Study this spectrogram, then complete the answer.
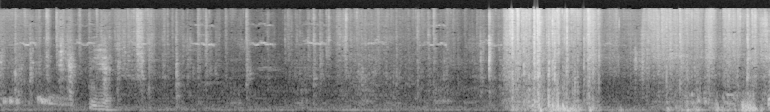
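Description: Neela pigeons coo softly in low repeated calls, with some wing rustling and a louder burst of cooing and movement later on.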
